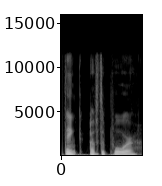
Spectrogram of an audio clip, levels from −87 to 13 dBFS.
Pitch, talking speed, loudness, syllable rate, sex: 155 Hz, 195 wpm, -19 LUFS, 3.7 syllables/s, female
